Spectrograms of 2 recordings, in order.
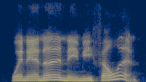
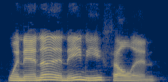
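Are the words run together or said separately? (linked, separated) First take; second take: linked; linked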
